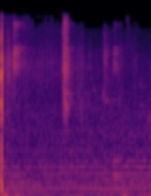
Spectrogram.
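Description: A golf wedge striking down into bunker sand right at the start, blasting a plugged ball out of the bunker. Background music with steady held chords follows.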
